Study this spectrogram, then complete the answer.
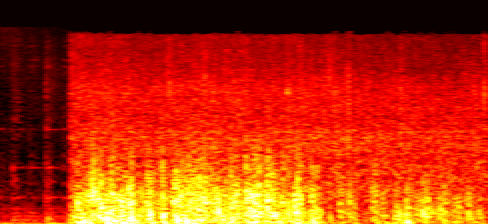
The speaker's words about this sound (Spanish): Este es el sonido de la intensa tormenta que ha sorprendido esta noche a los vecinos de Binéfar.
